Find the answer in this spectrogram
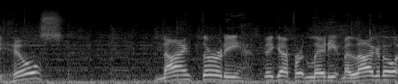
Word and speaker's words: Milagro: Gotta teach you how to roll your R's, Richie. Lady Milagro.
